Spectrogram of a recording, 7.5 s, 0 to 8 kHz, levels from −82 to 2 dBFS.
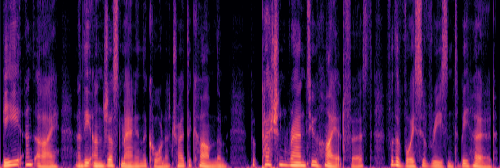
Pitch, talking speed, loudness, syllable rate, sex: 120 Hz, 230 wpm, -20 LUFS, 5.1 syllables/s, male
